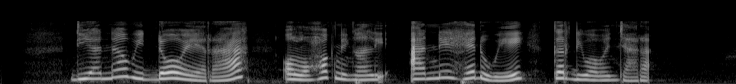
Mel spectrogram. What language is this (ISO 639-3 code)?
sun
